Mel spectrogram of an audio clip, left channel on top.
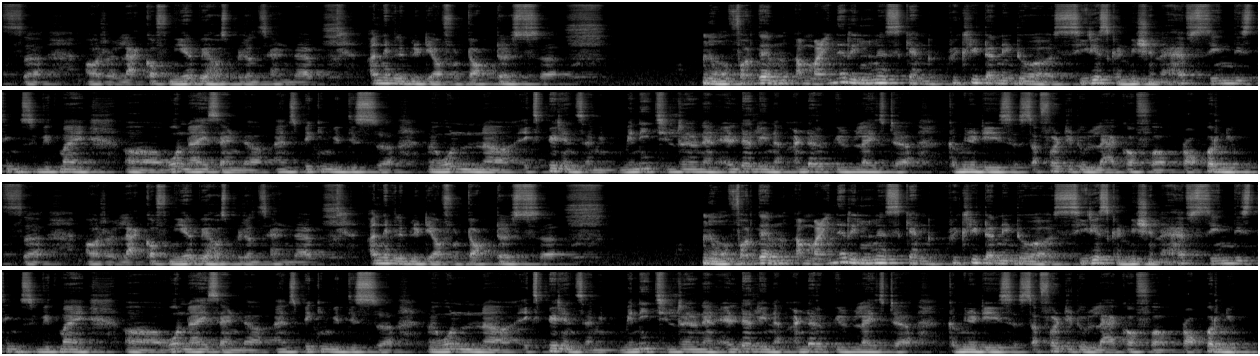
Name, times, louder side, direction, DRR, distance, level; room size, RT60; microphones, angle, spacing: voice 1, 0.0-6.0 7.0-24.9, equal, 5° right, 7 dB, 1.1 m, -29 dB
17.5 x 9.2 x 5.1 m, 0.90 s
head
